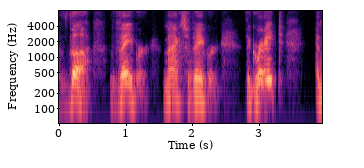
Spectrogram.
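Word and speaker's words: Weber: the way it's web R even though it's pronounced the vber max vber the great and by the way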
